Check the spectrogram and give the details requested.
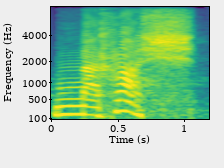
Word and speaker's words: Nachash: Veamos rápidamente esta misma palabra para entender el contexto en el libro de Levítico, capítulo 19, es la palabra Nahash, se escribe Nachash.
